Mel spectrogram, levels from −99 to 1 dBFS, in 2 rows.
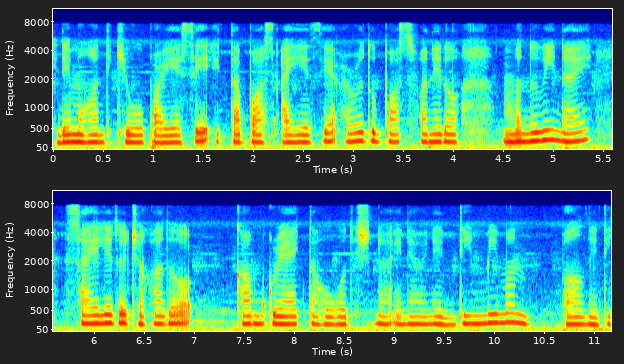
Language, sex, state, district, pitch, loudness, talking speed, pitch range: Nagamese, female, Nagaland, Kohima, 180 Hz, -17 LUFS, 175 wpm, 175-195 Hz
